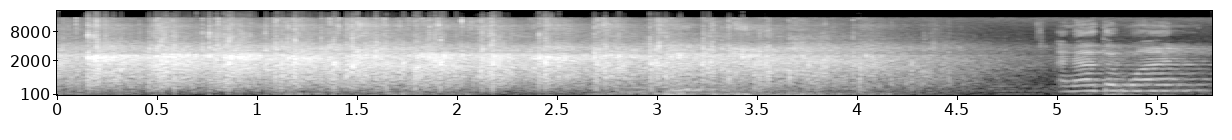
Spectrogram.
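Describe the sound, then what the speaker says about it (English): A loud round of applause from the audience at an international hall ceremony, dense clapping that gradually fades before music and voices take over near the end. "A very big round of applause,"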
